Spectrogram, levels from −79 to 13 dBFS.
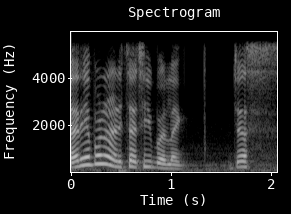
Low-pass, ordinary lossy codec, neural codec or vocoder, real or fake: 5.4 kHz; none; none; real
